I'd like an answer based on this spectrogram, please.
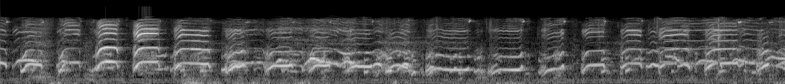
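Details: Leonberger puppies out of doors for the first time, in panic after the adult dogs begin barking: many rapid, high, rising-falling yelps and yips, about two or three per second, overlapping in a frantic chorus.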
